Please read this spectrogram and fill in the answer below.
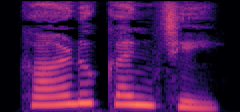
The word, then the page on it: ಗಡಗಂಚಿ: gaḍaganci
